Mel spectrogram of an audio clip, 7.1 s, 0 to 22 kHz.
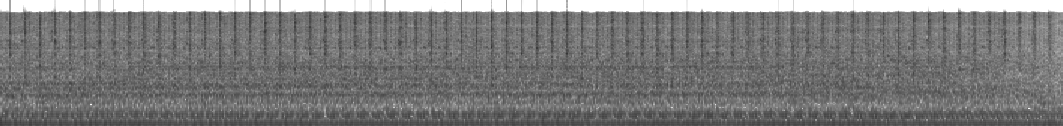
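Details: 3800 L67 V6 at idle: steady, sharp ticking over the engine note from an exhaust leak.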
